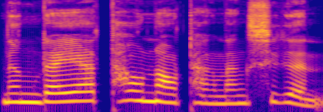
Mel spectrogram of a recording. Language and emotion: Bodo, neutral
